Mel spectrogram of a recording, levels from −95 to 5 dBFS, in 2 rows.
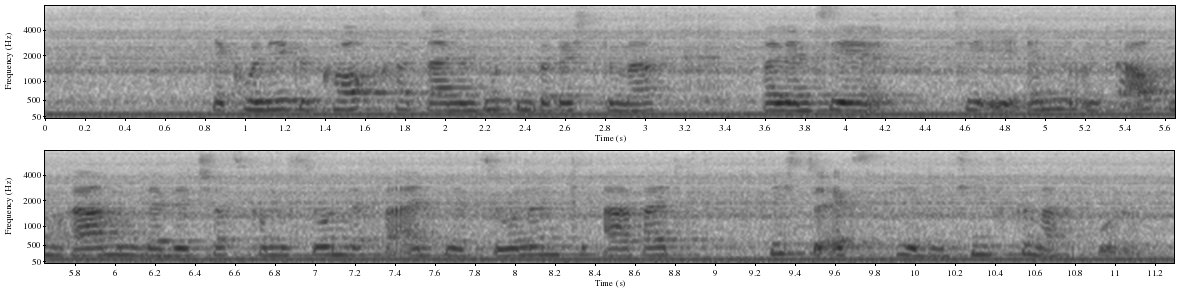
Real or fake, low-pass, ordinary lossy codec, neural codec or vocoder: real; none; none; none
